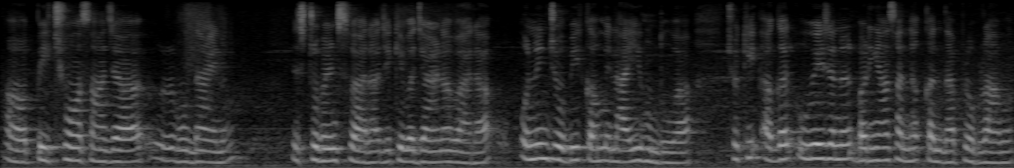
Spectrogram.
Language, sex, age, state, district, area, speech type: Sindhi, female, 30-45, Uttar Pradesh, Lucknow, urban, spontaneous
